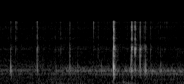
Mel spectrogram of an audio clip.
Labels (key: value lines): label: anthrophony, boat engine
recorder: HydroMoth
